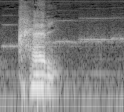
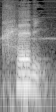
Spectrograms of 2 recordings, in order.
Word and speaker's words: kheri: Ese fogón en aymara se dice kheri, kheri. Sonido particular, khe, khe. Como ustedes podrán advertir, toda vez que aparece la Q, después la H y la I se pronuncia como E, como khe, de kheri.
